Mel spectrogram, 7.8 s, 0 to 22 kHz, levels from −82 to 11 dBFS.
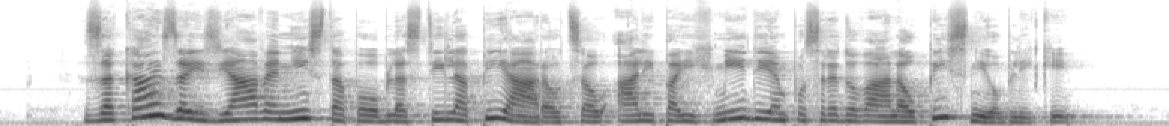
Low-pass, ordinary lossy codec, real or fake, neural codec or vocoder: none; none; real; none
